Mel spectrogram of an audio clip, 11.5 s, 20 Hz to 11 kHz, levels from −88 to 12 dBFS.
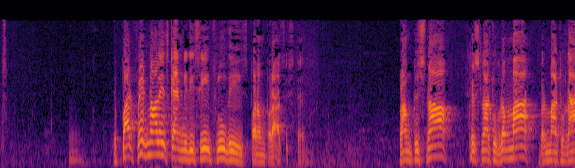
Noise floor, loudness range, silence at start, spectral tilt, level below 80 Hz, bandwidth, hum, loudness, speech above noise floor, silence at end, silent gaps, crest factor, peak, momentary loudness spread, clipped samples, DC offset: -56 dBFS; 8 LU; 0.05 s; -4.5 dB/octave; -56 dBFS; 8 kHz; none; -17 LUFS; 38 dB; 0 s; none; 16 dB; -4 dBFS; 16 LU; under 0.1%; under 0.1%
